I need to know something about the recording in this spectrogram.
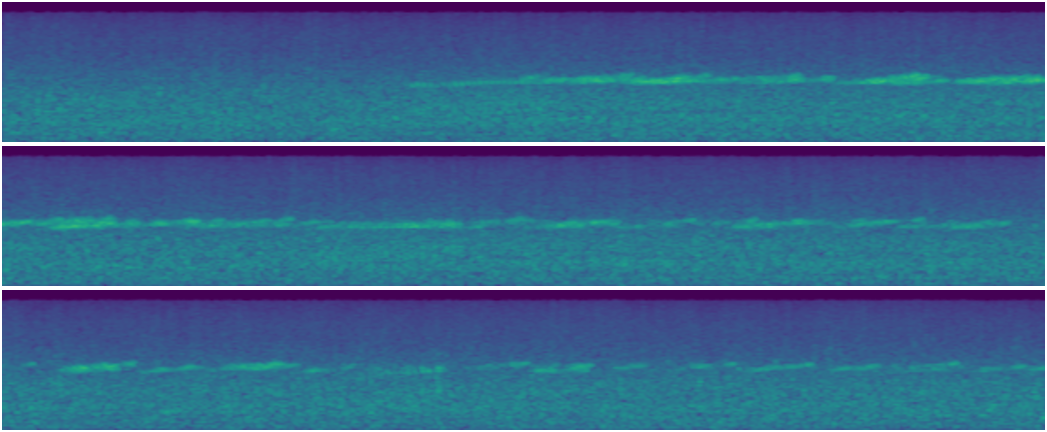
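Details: Frogs in a pristine forest beside a river, calling in a continuous high, rattling trill that wavers slightly in pitch and pulses in quick rough bursts, over a steady rushing wash of flowing water.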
